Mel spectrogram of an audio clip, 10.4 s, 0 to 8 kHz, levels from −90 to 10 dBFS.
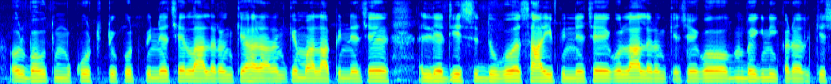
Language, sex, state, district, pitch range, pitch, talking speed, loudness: Maithili, male, Bihar, Saharsa, 115-125 Hz, 120 Hz, 165 wpm, -26 LUFS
